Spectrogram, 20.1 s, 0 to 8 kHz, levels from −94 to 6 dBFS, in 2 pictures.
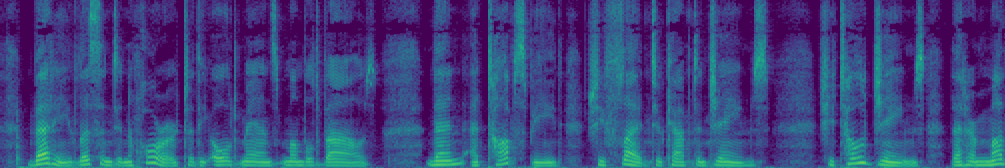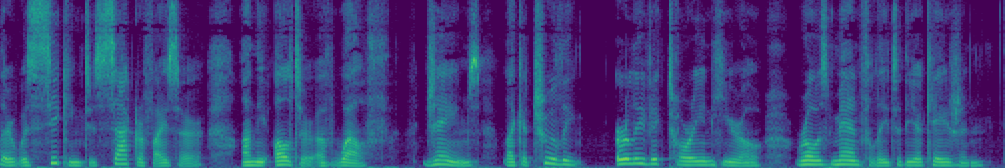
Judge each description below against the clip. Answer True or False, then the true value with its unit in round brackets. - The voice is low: False (155 Hz)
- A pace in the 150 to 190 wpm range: False (140 wpm)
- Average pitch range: True (3.6 semitones)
